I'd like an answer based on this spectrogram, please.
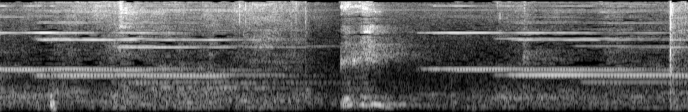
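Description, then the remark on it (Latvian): A parliament bell rings continuously before a vote, a steady, sustained electric tone over a low murmur of voices and brief rustling noises. “Lūdzu, zvanu.”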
